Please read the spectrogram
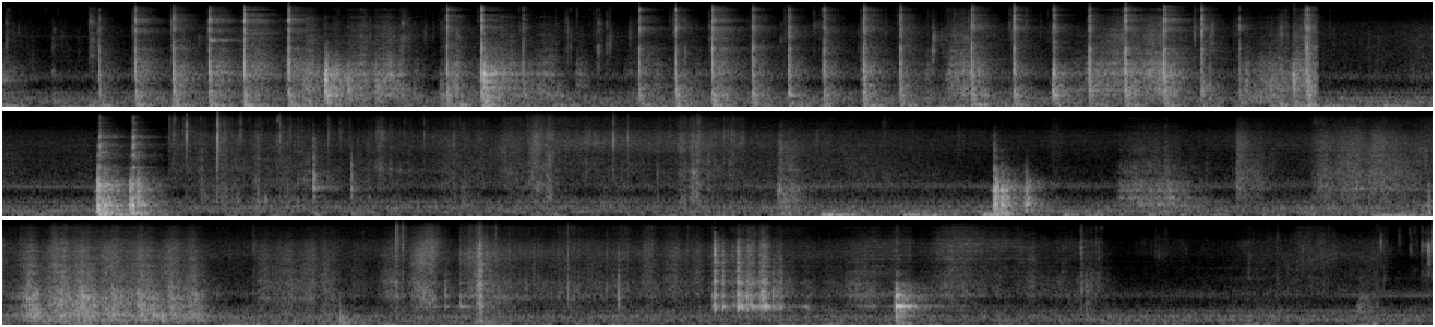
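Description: A metal fork clicks rapidly and repeatedly against a ceramic bowl for about eight seconds, crumbling feta cheese. Then come scattered single knocks and a scrape of metal tongs on a frying pan as the tortilla is handled.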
